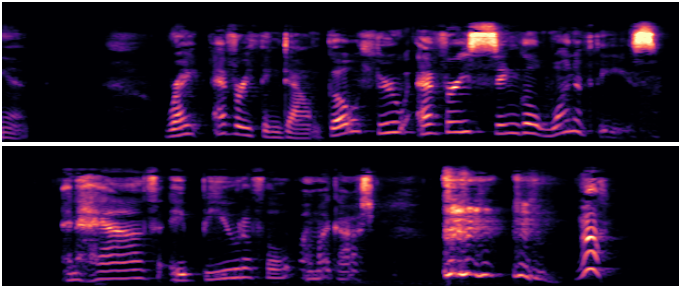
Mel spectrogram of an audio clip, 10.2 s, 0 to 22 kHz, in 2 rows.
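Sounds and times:
speech: 0.0 - 9.6
phlegmy throat clearing in rasping bursts: 8.4 - 9.4.

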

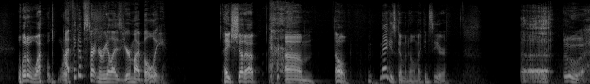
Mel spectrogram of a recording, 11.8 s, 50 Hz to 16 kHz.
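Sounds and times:
speech: 0.4 - 3.4, 4.4 - 9.0
person burping: 10.4 - 11.8.

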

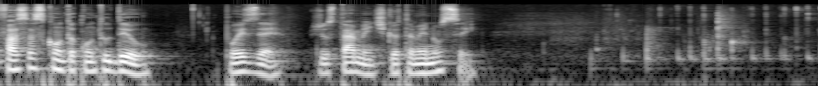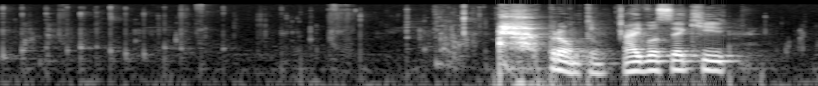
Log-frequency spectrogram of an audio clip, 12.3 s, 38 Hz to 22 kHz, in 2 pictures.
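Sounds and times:
speech: 0.0 - 3.7, 10.3 - 11.8
person drinking water from a plastic water bottle: 4.3 - 10.7, 11.6 - 12.2
plastic water bottle crinkling as it flexes: 4.4 - 10.7.

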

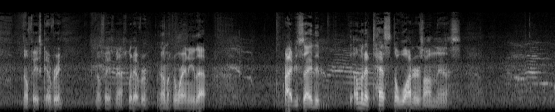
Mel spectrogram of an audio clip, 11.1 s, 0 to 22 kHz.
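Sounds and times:
speech: 0.5 - 4.2, 5.7 - 9.2
old cat yowling loudly: 4.5 - 5.1, 6.4 - 7.6, 10.1 - 11.1.

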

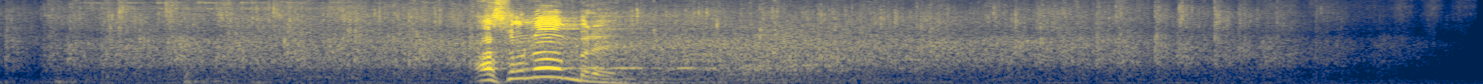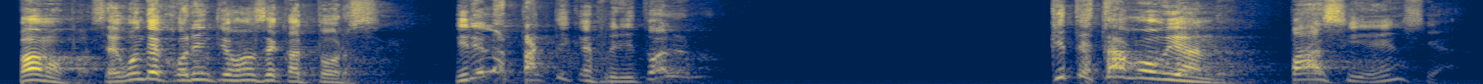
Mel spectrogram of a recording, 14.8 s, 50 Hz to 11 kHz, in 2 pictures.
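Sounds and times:
audience clapping hands for the Lord: 0.0 - 7.2
speech: 2.4 - 3.3, 7.6 - 11.0, 12.7 - 14.7.

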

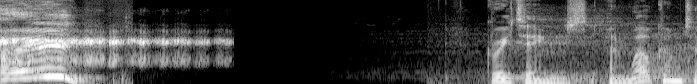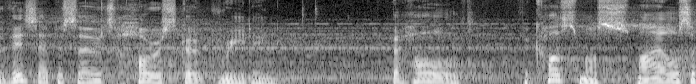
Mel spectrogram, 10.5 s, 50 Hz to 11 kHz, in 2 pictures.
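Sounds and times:
frog croaking: 0.4 - 1.8
speech: 3.6 - 7.5, 8.2 - 10.4.

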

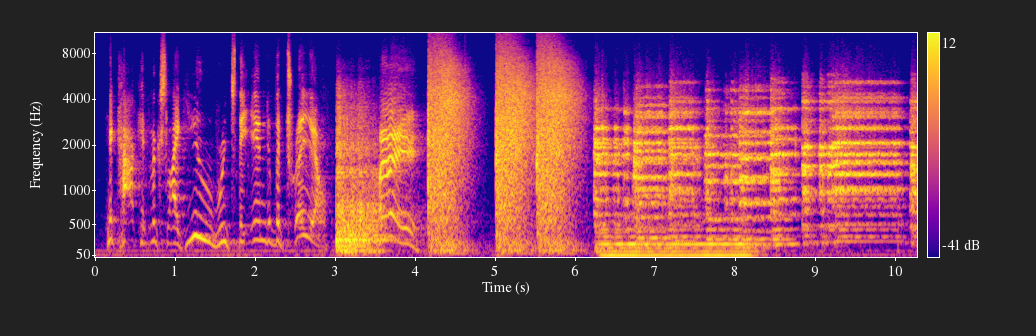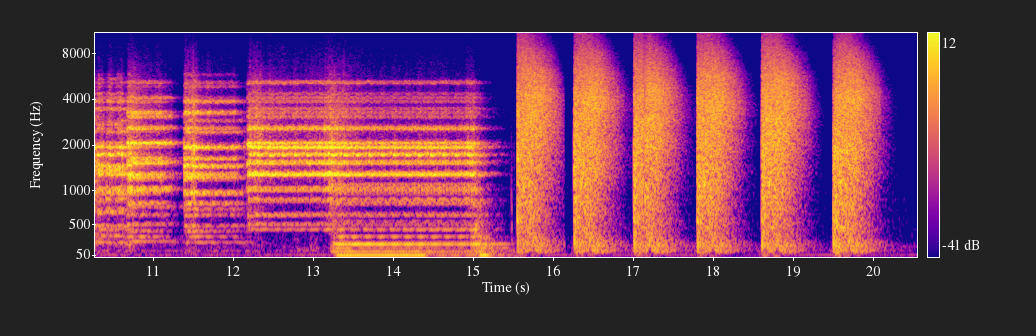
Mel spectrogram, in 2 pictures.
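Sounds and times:
speech: 0.6 - 4.6
Western-style gunshots: 4.2 - 6.1, 15.6 - 20.2
musical interlude: 6.2 - 15.5.

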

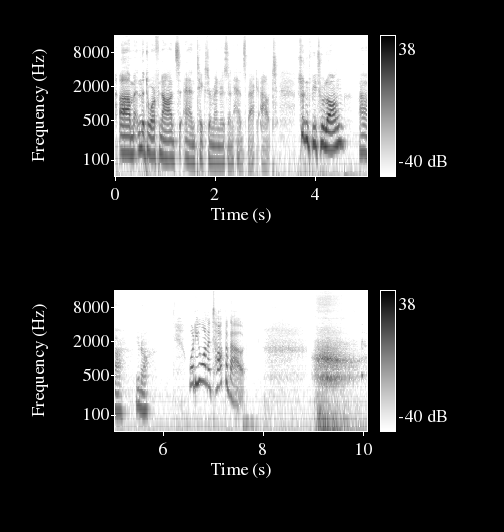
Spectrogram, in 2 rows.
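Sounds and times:
speech: 0.1 - 7.7
deep breath drawn in sharply: 8.0 - 10.0.

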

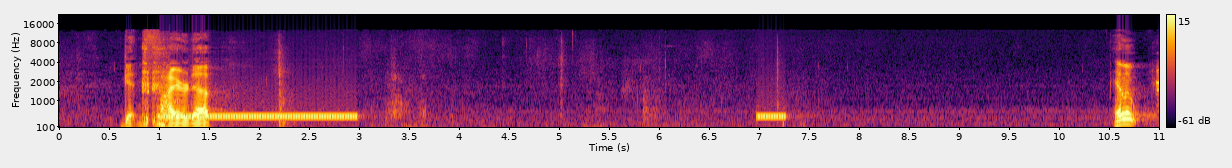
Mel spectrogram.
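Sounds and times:
speech: 0.6 - 1.6, 10.6 - 10.9
telephone dial tone while dialing a call: 1.5 - 3.0, 7.0 - 7.3.

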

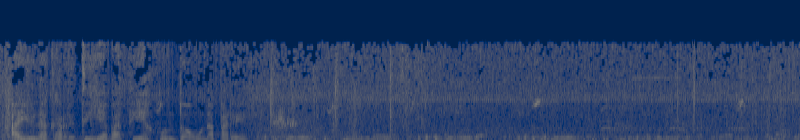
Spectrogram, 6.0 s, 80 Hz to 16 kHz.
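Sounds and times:
soft outdoor hiss: 0.0 - 5.9
speech: 0.1 - 3.8
pigeons cooing: 1.8 - 5.9.

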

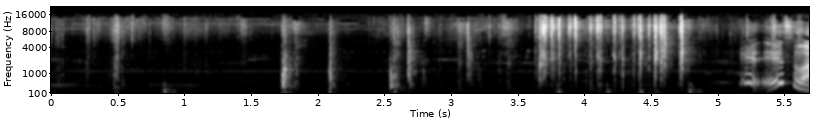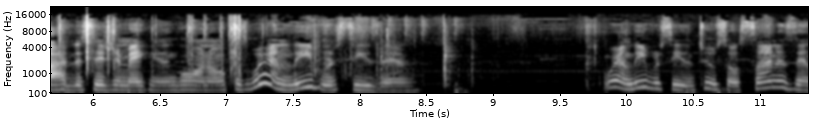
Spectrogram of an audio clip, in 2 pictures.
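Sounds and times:
deck of tarot cards being shuffled: 0.0 - 1.2, 2.6 - 5.0, 5.6 - 8.9
speech: 5.3 - 8.6, 9.8 - 11.3.

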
